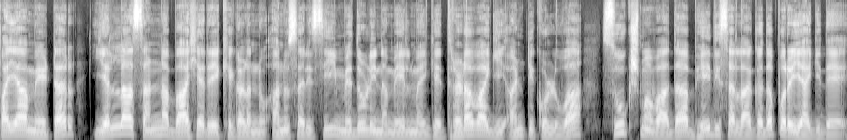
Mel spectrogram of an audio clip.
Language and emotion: Kannada, neutral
